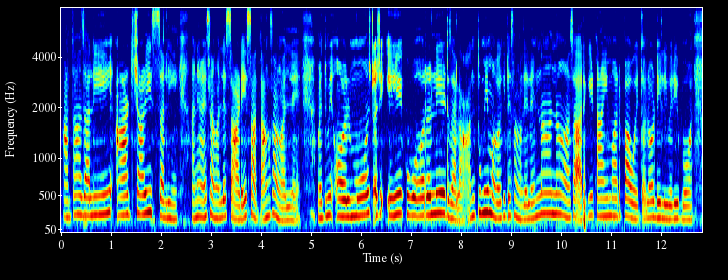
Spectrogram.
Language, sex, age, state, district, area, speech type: Goan Konkani, female, 45-60, Goa, Ponda, rural, spontaneous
